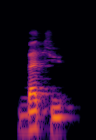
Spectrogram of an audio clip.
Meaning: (noun) 1. battue; the beating of bushes to force out the game 2. hunt, search; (verb) feminine singular of battu
- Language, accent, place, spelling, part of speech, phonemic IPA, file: French, France, Lyon, battue, noun / verb, /ba.ty/, LL-Q150 (fra)-battue.wav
